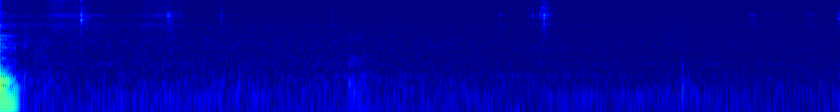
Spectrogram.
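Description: Near silence: faint room tone with a few scattered, faint clicks.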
